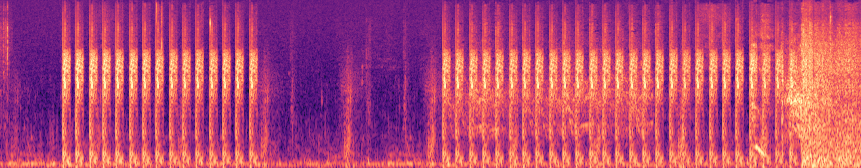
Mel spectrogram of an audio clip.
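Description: Pistols fire in rapid bursts.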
